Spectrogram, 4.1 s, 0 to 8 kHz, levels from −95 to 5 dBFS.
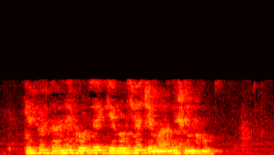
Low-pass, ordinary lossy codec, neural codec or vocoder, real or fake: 7.2 kHz; AAC, 16 kbps; none; real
